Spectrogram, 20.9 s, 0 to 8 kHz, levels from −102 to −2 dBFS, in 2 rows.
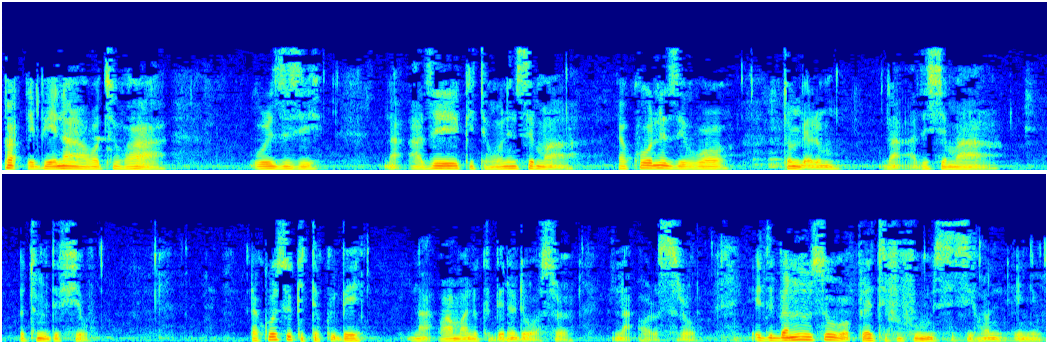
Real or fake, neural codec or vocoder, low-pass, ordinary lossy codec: fake; codec, 16 kHz, 16 kbps, FreqCodec, smaller model; 7.2 kHz; MP3, 24 kbps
